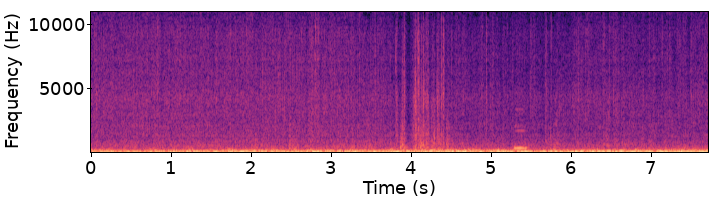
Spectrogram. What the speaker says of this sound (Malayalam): പെട്ടെന്ന് മഴ, കാലാവസ്ഥ തണുപ്പ്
